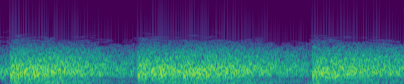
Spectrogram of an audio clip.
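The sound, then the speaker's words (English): Gunfire sound effect from an audio drama: a few heavy, muffled shots come at irregular intervals, each a dull thud followed by a long rumbling tail that fades before the next one. “While his men kept up a continuous fire”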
